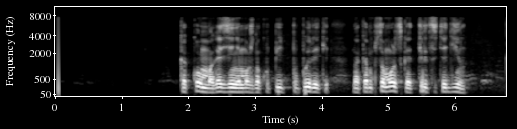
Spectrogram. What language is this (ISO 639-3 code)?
rus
